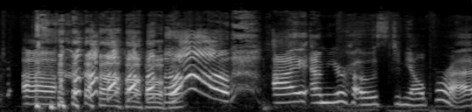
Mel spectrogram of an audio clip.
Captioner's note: laughing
